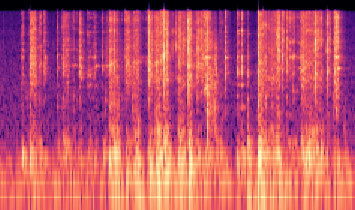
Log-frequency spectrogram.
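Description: A hand with long silver nails steadies a solid yellow plaster excavation block while a metal palette knife scrapes down its surface, grating off powder. The result is a steady run of quick, bright, gritty scrapes with tiny clinks and short bursts of louder rasping, each dying away almost at once.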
